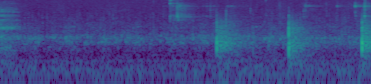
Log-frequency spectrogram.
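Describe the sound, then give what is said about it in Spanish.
Hooves of horses ridden by approaching people clip-clop slowly on hard ground, three distinct knocks spaced evenly and growing louder as they draw near, over a low, steady background rumble. “Parece que se oye gente que se acerca a caballo.”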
